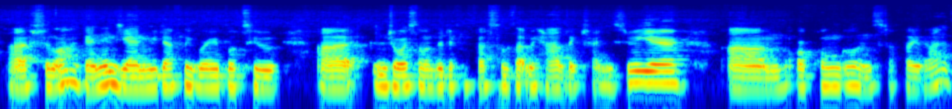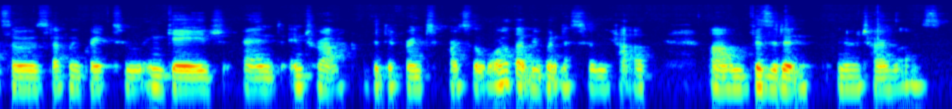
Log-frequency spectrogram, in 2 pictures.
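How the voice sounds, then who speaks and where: A man's voice: mid-range voice, fairly even intonation, fast, darkish tone, rough recording. A young man from Toronto, a university student, speaking fluently in a casual discussion over a video call. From Toronto, Canada. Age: young adult. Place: bright room indoors.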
